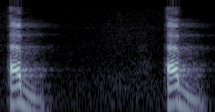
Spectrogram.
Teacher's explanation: بعد أن تقولوا أب اضغطوا وحاولوا أن تجعلوا الصوت يستمر أب، مهما ضغط الإنسان فإن الشفتين قد انقفلتا ولم يعد هناك مجال لأن يمر جزء ولو قليل من الصوت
